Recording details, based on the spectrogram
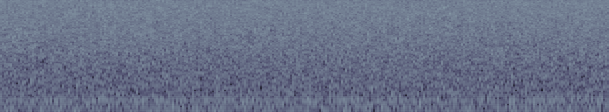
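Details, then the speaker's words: Steady even hiss with no voice, the white-noise or tinnitus masking sound played by new hearing aids in their first week, worn for mild/moderate hearing loss with tinnitus: tinnitus masking noise. "I really pay attention I can kind of hear the white noise, or the little noise that's been played, but other than that I can't hear anything!"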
